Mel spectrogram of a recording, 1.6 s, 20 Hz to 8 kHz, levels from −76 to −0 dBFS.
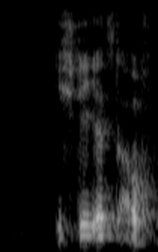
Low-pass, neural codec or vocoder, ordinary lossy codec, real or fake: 7.2 kHz; autoencoder, 48 kHz, 128 numbers a frame, DAC-VAE, trained on Japanese speech; none; fake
